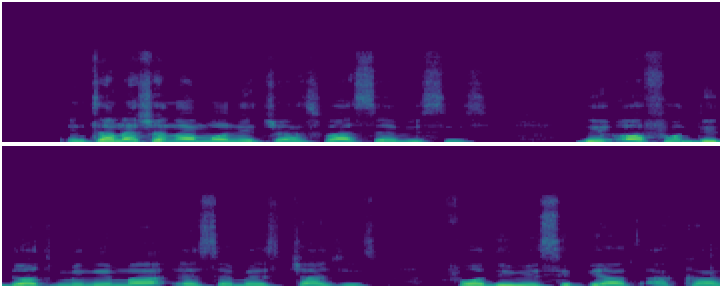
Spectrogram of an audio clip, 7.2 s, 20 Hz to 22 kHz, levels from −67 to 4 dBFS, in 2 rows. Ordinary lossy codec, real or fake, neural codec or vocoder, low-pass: none; real; none; 14.4 kHz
